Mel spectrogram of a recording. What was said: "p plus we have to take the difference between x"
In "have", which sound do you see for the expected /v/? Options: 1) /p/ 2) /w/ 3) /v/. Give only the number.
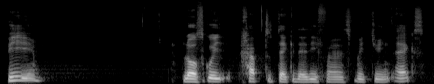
1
